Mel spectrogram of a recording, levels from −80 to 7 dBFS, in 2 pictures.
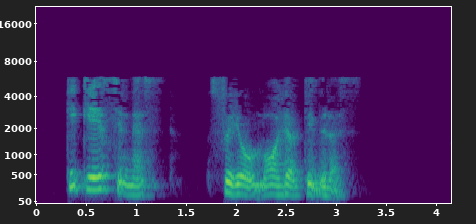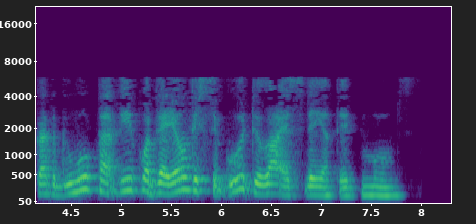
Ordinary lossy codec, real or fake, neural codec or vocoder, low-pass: MP3, 24 kbps; fake; codec, 16 kHz, 0.5 kbps, FunCodec, trained on LibriTTS, 25 frames a second; 7.2 kHz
